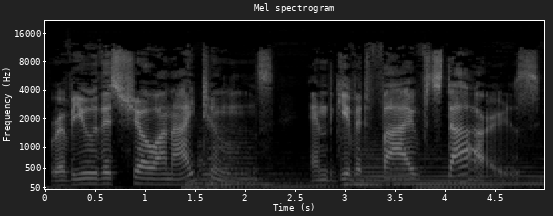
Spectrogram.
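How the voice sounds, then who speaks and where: A man's voice: mid-range voice, takes it slowly, music in the background, lightly acted. A man putting on a creepy, taunting horror host for a scripted podcast outro. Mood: teasing, menacing.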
